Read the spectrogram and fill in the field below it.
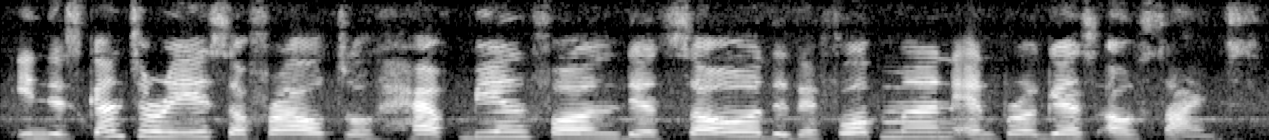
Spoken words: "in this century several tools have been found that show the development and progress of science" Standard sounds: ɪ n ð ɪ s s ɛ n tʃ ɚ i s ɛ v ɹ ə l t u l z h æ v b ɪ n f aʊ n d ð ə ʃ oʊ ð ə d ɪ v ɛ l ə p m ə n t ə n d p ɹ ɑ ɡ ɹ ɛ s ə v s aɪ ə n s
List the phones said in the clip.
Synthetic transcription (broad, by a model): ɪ n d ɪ s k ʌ n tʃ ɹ i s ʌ f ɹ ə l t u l h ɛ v b ɪ n f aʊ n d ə s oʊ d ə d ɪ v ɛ l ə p m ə n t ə n p ɹ ɑ ɡ ɹ ɛ s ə f s aɪ n s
